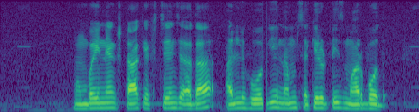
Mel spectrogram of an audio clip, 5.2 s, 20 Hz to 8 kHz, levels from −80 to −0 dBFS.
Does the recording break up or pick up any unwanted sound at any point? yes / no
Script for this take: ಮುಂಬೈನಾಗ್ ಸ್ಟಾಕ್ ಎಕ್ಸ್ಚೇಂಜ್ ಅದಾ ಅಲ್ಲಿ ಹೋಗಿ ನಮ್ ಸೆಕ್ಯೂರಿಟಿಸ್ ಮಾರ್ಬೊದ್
yes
